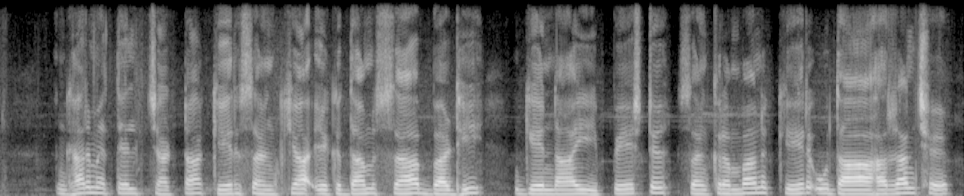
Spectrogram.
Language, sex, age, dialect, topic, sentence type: Maithili, male, 18-24, Bajjika, agriculture, statement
